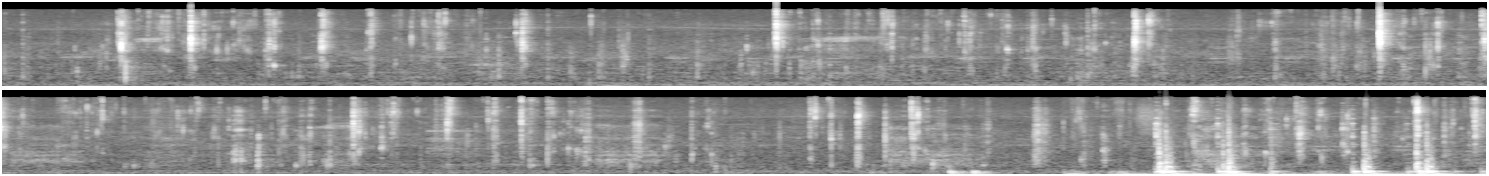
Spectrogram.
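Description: Close-miked eating sounds of a man chewing chicken curry and rice, with scattered sharp wet mouth clicks and smacks. Near the end comes a run of loud, low thumps.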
